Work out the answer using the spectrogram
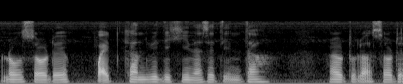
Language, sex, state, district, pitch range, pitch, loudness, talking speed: Nagamese, male, Nagaland, Dimapur, 105-115 Hz, 110 Hz, -23 LUFS, 190 wpm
